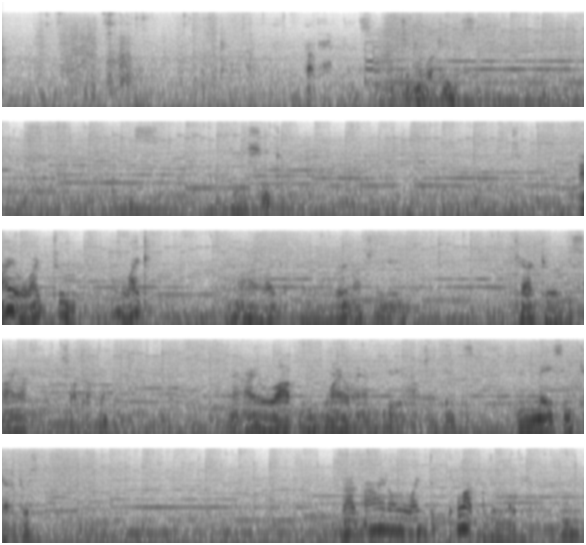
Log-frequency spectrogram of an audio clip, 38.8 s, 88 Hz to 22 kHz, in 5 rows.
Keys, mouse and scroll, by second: 4.6 scroll up 1, 4.8-12.5 middle drag, 6.7 ctrl+Tab, 8.5-10.0 drag, 9.4 e, 10.0 right click, 11.3-13.2 right drag, 11.5 g, 12.7 middle click, 13.4 right click, 13.6-16.7 drag, 13.6 g, 15.1 g, 16.7 middle click, 17.1-19.9 right drag, 18.9 g, 19.9 middle click, 20.6 right click, 22.4 g, 22.9 right click, 23.7-24.7 right drag, 24.8 e, 25.9-27.7 middle drag, 26.9 ctrl+Tab, 28.3 right click, 28.4 f, 28.8 ctrl+Tab, 29.3 right click, 30.8 g, 32.6-35.7 middle drag, 34.5 g, 35.9 right click, 36.2 g.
